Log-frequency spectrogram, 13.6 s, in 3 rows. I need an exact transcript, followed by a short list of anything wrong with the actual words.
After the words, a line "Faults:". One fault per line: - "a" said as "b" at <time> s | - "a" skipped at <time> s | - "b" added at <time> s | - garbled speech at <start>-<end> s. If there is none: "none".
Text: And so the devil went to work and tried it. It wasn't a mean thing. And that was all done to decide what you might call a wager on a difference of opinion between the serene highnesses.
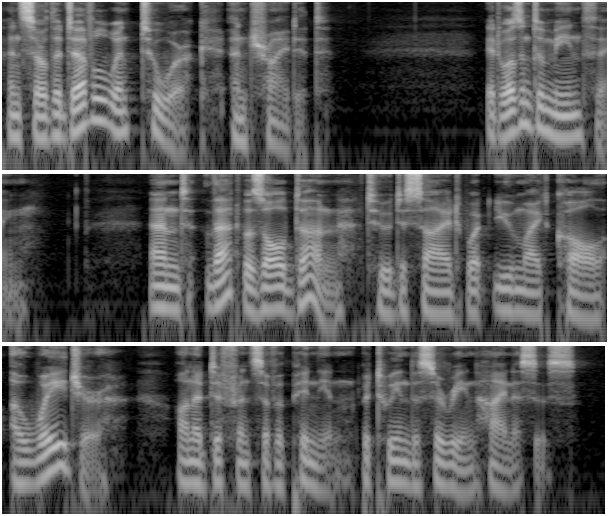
And so the devil went to work and tried it. It wasn't a mean thing. And that was all done to decide what you might call a wager on a difference of opinion between the serene highnesses.
Faults:
none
